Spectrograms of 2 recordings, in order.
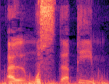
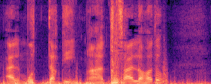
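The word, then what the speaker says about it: المستقيم: menggantikan tempat bacaan al-fatihah misalnya pada kalimat Al Mustaqim akan tetapi dibacanya sebagai almuttaqin dia baca Muttaqin sebahagian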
